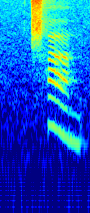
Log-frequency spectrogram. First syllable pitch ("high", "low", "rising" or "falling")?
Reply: falling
